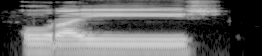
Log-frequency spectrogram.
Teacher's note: را کے بعد یا ہے تو یہاں پر اس کو معروف پڑھنا ہے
